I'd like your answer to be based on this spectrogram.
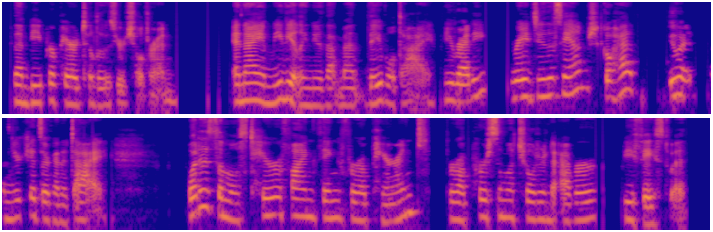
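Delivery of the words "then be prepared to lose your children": ordinary delivery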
